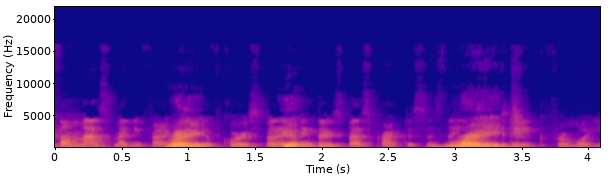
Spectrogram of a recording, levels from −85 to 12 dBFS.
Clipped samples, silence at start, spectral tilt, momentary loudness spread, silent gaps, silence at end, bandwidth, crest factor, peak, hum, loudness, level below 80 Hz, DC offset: under 0.1%; 0 s; -8.5 dB/octave; 19 LU; none; 0 s; 8.4 kHz; 18 dB; 0 dBFS; none; -18 LUFS; -58 dBFS; under 0.1%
